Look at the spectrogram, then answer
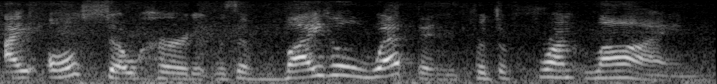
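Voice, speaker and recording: Teenage girl as a high-voiced, anxious railway worker. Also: lively intonation, normal speed, a little mellow, natural voice. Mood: matey, wary. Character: anxious, matey railway co-worker of crane driver. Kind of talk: school radio play acting. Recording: clearly noisy background ambience.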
